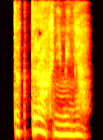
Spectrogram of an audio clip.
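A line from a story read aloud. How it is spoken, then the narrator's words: Breathless exhale. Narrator (Russian): Выдохнула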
